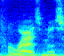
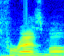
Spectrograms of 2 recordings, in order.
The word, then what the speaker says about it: Pharasma: Is it Pharasmus or did I say it wrong? Oh no, Erasmus Team Pharasma. Fortress 2. It's Pharasma. I added an S on the end.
